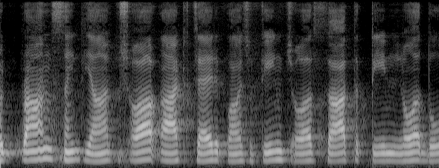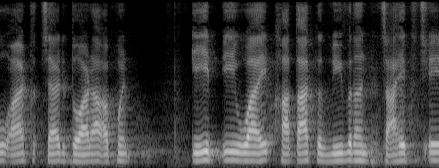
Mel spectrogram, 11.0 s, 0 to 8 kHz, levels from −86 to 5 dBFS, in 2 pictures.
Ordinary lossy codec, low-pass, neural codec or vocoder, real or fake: none; none; codec, 16 kHz, 0.5 kbps, FunCodec, trained on LibriTTS, 25 frames a second; fake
